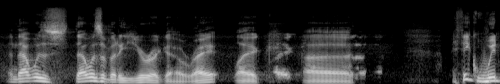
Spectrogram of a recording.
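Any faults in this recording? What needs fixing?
Echo leak occurs at 0.0–0.16, 0.58–0.75, 2.18–2.33, 2.63–3.05 and 3.5–3.85 s. A delayed copy of the speech returns. It is faint at 269 ms, then much louder at 325 ms. A loudspeaker echo canceller likely missed part of its pickup. Retuning that canceller or using a headset would prevent it.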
